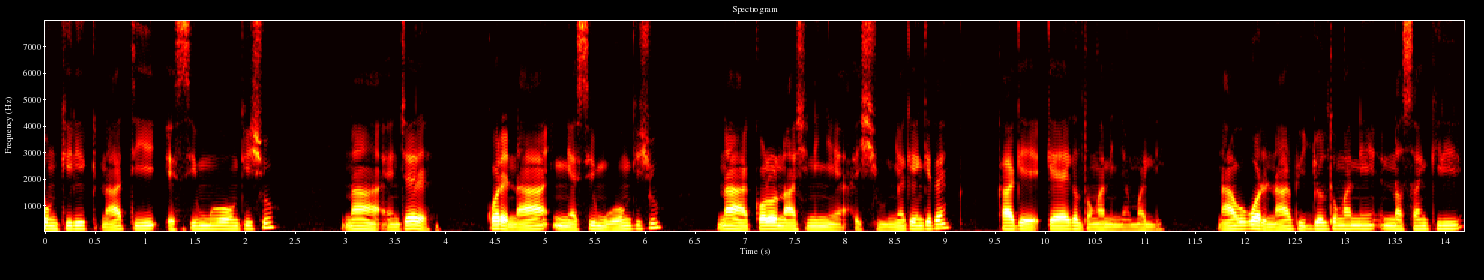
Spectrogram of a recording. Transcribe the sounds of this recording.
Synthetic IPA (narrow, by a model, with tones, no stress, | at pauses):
o˦ŋki˦ɾi˦knaː˨˦ti˨˦e˨si˦mu˦o˦ŋki˦ʃu˦ | naː˦ɛ̰˨ɲt͡ʃɛ˦ɾɛ˨ | kɔ˦ɾɛ˨naː˨˦ɲa˨si˦mu˨o˨˦ŋk̬i˦ʃu˦ | naː˦˨kɔ˦lɔ˦naː˨˦ʃɪ˦nɪ˦ɲɛ˨a̰˨ʃu˨ɲa˦kɛ˦ŋɡɪ˦tɛ˦ŋ | ka˦k̬ɛ˨kɛ˦kɪ˦ltʊ˨ŋa˦nɪ˨ɲa˨ma˦li˦ | naː˨˦kʊ˦kɔ˦ɾɛ˨naː˨˦pi˨d͡ʒo˦ltʊ˦ŋa˦nɪ˦na˨sa˦ŋki˦ɾi˦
